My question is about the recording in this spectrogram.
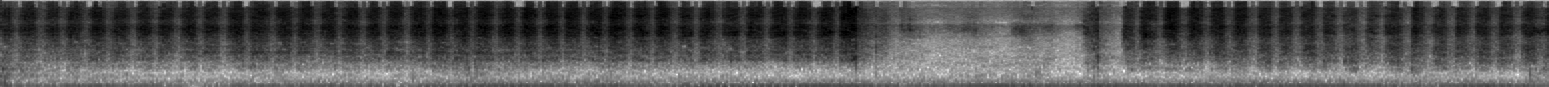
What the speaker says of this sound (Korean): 사포질은 어느 정도까지 해주시냐면은, 아까 전에 바른 엣지 코트를 다 벗겨내는 건 아니고 울퉁불퉁한 곳 위주로 조금 매끈해질 정도로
